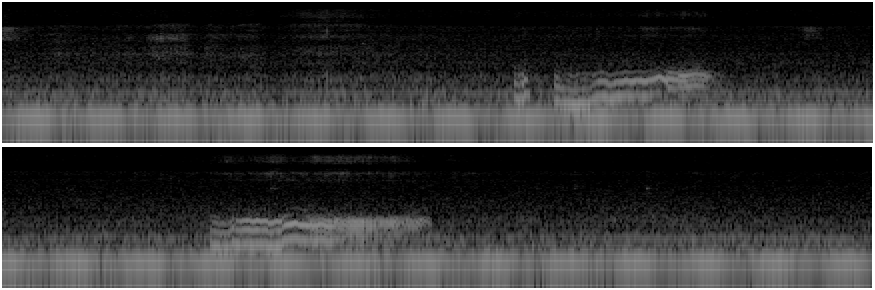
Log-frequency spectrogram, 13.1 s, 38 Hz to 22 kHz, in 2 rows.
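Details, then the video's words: Tinkerbell, a Long Haired Chihuahua dreaming in her sleep on April 17, 2021, lets out two wobbly, nasal whimpers several seconds apart, heard above a continuous low hum with gentle rhythmic breathing. "Long Haired Chihuahua (Tinkerbell) Dreaming And Snoring While Sleeping!"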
